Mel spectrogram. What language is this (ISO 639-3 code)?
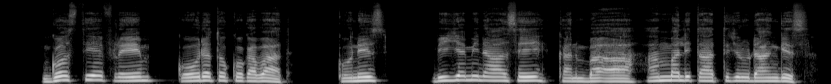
orm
